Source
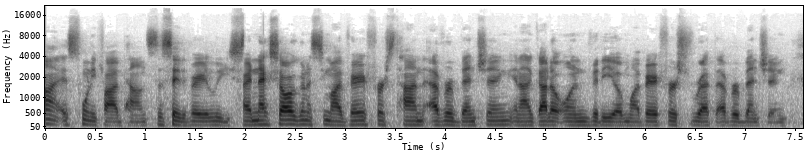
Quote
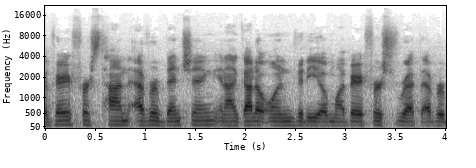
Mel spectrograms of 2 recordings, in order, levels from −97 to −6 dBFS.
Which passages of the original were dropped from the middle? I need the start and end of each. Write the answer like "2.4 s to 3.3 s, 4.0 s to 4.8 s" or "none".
none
